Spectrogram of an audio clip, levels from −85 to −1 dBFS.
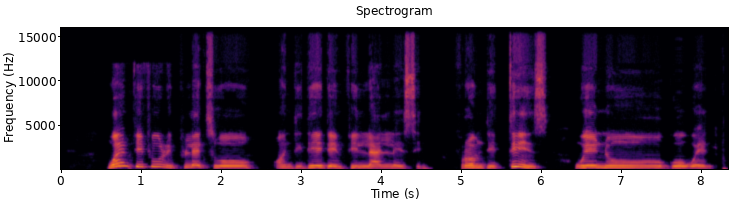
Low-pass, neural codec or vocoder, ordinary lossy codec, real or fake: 14.4 kHz; none; Opus, 24 kbps; real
